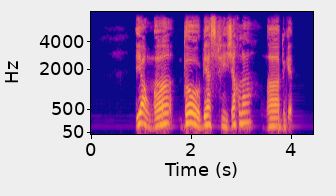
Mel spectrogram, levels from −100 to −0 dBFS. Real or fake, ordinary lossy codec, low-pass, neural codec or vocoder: real; Opus, 64 kbps; 7.2 kHz; none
